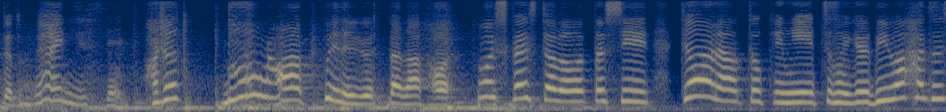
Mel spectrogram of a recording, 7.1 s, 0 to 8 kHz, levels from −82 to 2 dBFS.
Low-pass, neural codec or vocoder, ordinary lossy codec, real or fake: none; codec, 16 kHz, 0.5 kbps, FunCodec, trained on Chinese and English, 25 frames a second; none; fake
